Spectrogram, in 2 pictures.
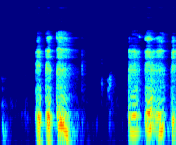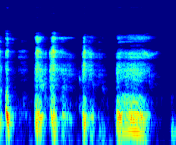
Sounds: Throat clearing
